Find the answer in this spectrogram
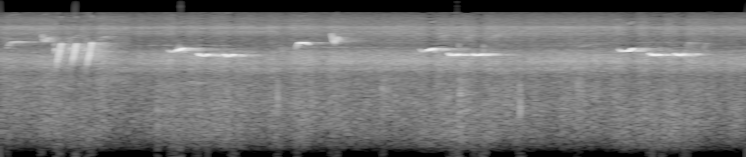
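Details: High, thin Purple-throated sunbird song (Leptocoma sperata): an opening flurry of rapid descending notes, then spaced two-part whistled phrases repeated about every two seconds, with constant hiss.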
